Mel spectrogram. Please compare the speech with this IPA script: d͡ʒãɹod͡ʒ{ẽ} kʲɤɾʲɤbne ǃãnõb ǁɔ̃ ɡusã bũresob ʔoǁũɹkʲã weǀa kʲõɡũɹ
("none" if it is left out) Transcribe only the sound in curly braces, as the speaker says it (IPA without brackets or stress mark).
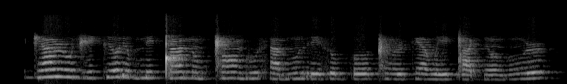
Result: e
